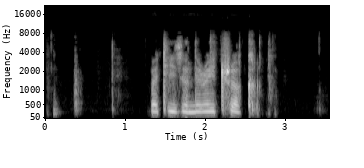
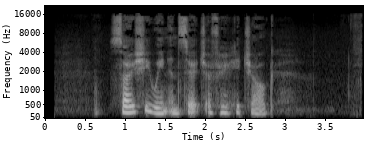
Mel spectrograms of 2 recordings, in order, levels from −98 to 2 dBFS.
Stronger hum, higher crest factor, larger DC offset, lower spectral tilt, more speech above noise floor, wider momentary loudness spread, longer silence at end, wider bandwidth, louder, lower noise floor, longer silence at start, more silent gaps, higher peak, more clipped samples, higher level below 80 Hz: neither; about the same, 24 dB vs 22 dB; neither; about the same, -3.5 dB/octave vs -4.5 dB/octave; first, 64 dB vs 35 dB; second, 10 LU vs 13 LU; first, 0.7 s vs 0 s; second, 8.2 kHz vs 16 kHz; first, -22 LUFS vs -34 LUFS; first, -86 dBFS vs -68 dBFS; second, 0.1 s vs 0.6 s; neither; first, -2 dBFS vs -14 dBFS; neither; first, -68 dBFS vs -84 dBFS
